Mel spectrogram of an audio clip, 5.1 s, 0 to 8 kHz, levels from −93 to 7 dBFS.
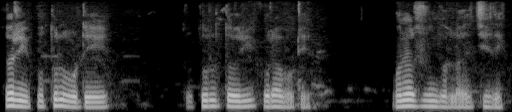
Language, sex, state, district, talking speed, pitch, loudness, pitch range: Bengali, male, West Bengal, Purulia, 95 wpm, 155 Hz, -24 LUFS, 140-185 Hz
